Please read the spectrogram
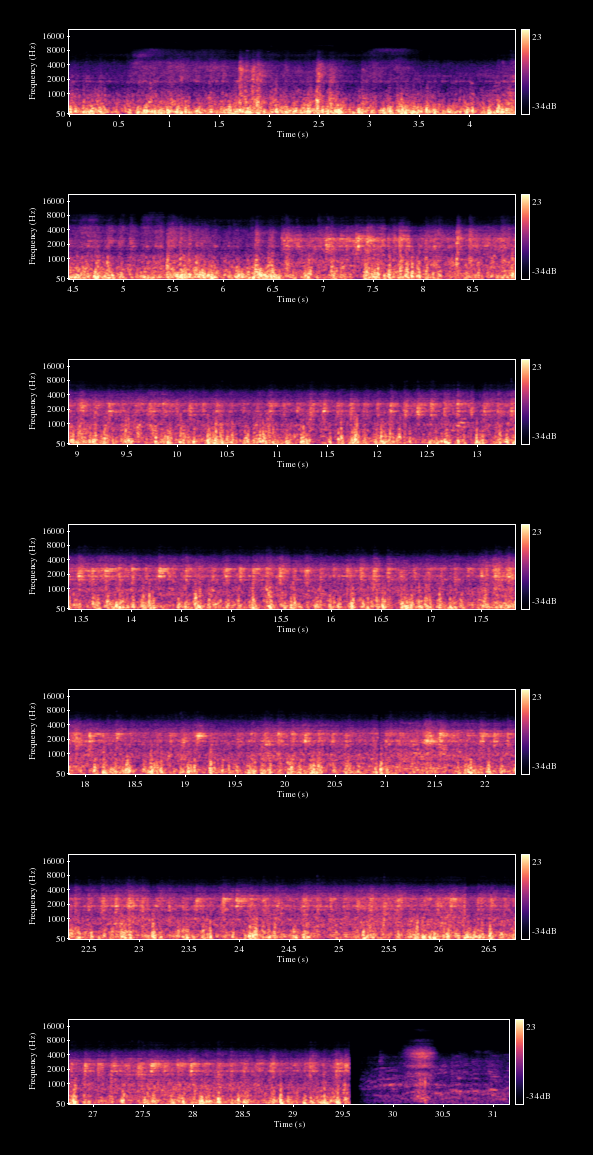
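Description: Kerala Express passenger coach running on the rails, heard through an open door: loud, steady wheel-and-rail noise with a clickety-clack. From about seven seconds in, a high metallic squeal joins it. The sound cuts off abruptly just before the end.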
